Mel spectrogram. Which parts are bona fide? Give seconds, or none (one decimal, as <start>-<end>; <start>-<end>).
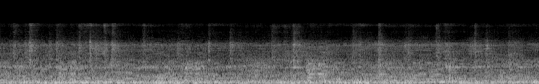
0.0-0.8; 1.6-2.1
